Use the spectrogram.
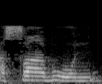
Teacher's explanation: الآن لما حذف الهمزة لا يبقي الكسرة موجودة على أصلها، وإنما لا، لأن الكسرة لا تتوافق مع الواو فتبدل ضمة · Term: تبدل الكسرة ضمة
